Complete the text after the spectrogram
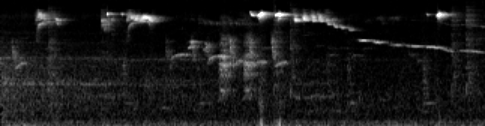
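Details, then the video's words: Mangrove whistler song: clear high whistled notes near the top of the range, a few short buzzy phrases, then a long thin whistle sliding slowly downward over about two seconds; other faint chirps behind. "Tledekan asli bakau"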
